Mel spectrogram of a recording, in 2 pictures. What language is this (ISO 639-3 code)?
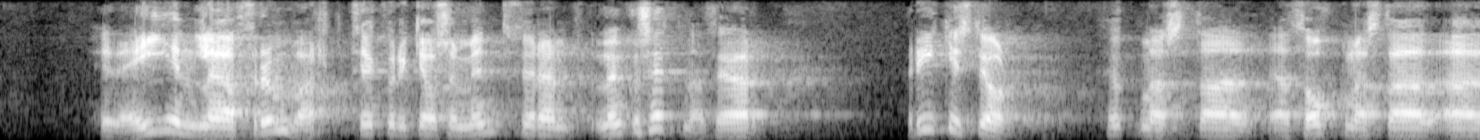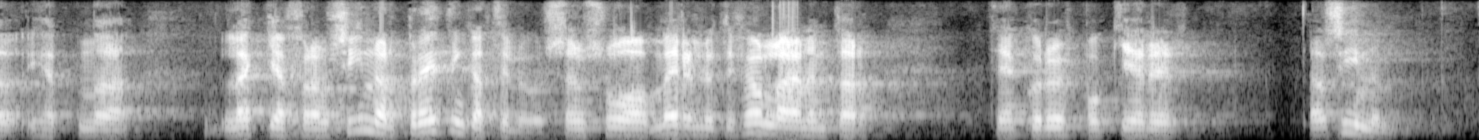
isl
